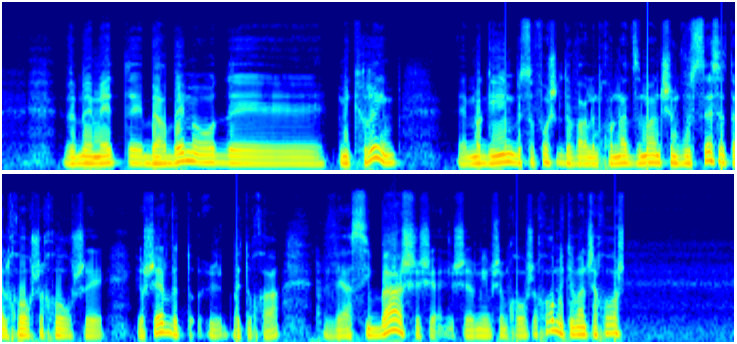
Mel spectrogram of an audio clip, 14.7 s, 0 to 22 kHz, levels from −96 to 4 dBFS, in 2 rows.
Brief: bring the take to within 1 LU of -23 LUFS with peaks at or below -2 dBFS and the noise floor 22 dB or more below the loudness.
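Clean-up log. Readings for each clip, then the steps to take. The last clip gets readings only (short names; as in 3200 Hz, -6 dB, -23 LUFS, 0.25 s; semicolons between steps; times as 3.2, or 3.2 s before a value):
clipped 0.8%; flat tops at -21.5 dBFS; dropouts 7; longest dropout 2.9 ms; loudness -33.0 LUFS; peak -21.5 dBFS; loudness target -23.0 LUFS
-> clip repair -21.5 dBFS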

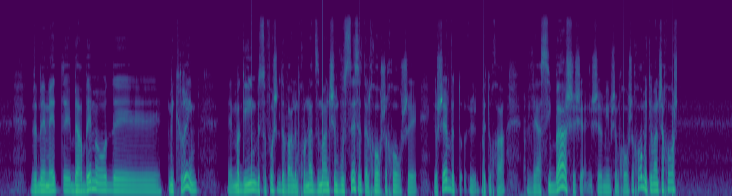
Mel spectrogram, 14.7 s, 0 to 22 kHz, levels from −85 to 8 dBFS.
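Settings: clipped 0.0%; dropouts 7; longest dropout 2.9 ms
-> interpolate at 5.03/6.45/7.19/9.67/10.7/12.47/13.45, 2.9 ms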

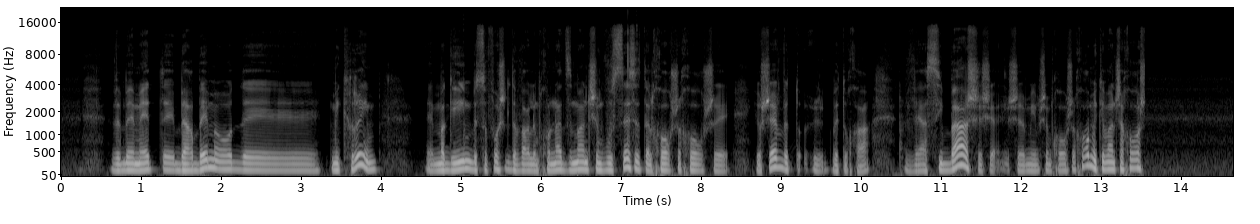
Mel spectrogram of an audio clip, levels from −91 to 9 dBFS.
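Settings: dropouts 0; loudness -32.5 LUFS; peak -14.0 dBFS; loudness target -23.0 LUFS
-> gain +9.5 dB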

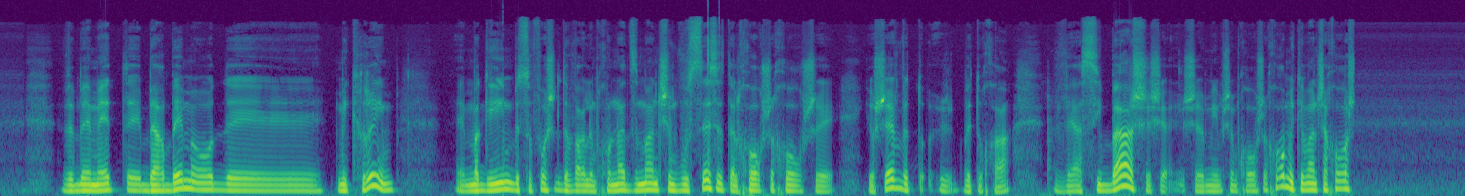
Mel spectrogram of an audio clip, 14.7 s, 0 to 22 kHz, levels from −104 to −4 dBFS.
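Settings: loudness -23.0 LUFS; peak -4.5 dBFS; noise floor -57 dBFS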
